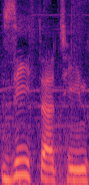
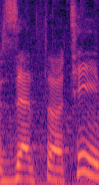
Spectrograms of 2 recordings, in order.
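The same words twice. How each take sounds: First: The letter is said the American way. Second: The letter is said in a non-American way.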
